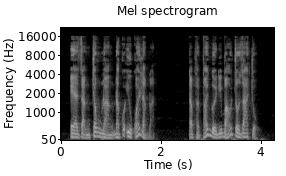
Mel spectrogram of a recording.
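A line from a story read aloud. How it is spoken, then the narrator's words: Relieved, loud. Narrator (Vietnamese): Trần Nhị Ngưu nhẹ nhõm hơn nhiều trả lời lớn tiếng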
